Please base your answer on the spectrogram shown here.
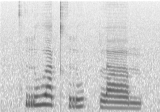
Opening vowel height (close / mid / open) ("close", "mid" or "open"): close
